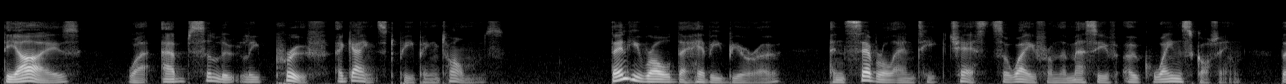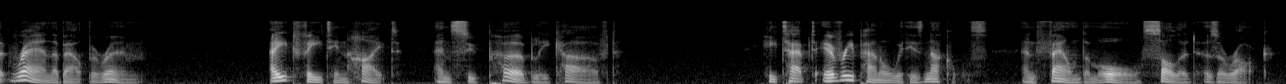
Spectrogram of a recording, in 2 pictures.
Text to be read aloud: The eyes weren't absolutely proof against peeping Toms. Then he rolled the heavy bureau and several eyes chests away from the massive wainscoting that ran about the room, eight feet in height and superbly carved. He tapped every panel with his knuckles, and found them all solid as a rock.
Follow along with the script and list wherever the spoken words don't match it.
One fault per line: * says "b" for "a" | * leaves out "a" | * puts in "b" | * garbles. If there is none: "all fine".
* says "were" for "weren't"
* says "antique" for "eyes"
* puts in "oak"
